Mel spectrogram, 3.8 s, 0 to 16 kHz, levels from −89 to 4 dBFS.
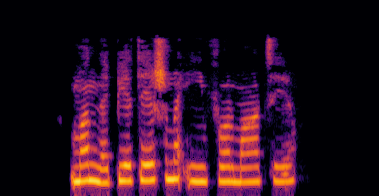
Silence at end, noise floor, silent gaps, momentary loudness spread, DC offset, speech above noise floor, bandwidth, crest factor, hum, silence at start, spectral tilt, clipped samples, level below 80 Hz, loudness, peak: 0.85 s; under -90 dBFS; none; 11 LU; under 0.1%; over 77 dB; 7.8 kHz; 14 dB; none; 0.7 s; -3.5 dB/octave; under 0.1%; -64 dBFS; -14 LUFS; -2 dBFS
